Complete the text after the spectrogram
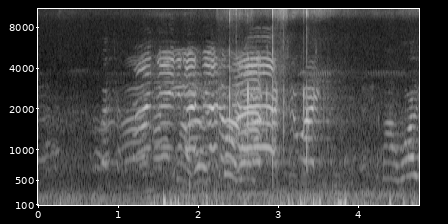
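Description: Spectators call out from the sideline.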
